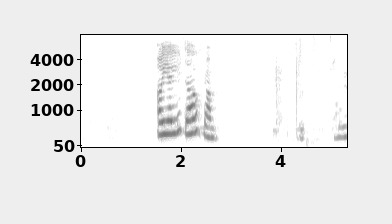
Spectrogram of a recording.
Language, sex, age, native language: Icelandic, male, 9, Icelandic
